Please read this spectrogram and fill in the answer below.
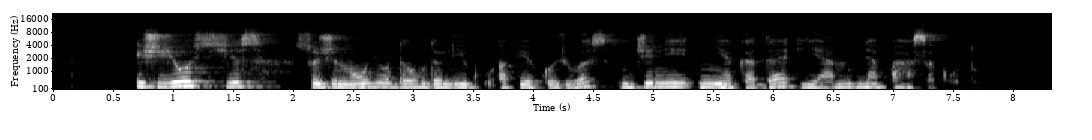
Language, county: Lithuanian, Marijampolė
